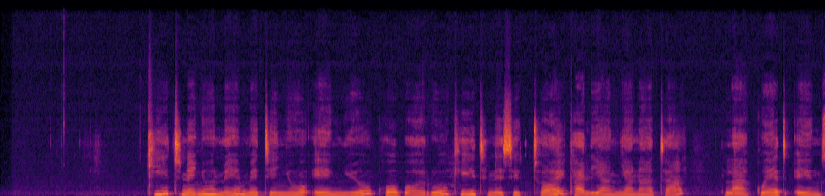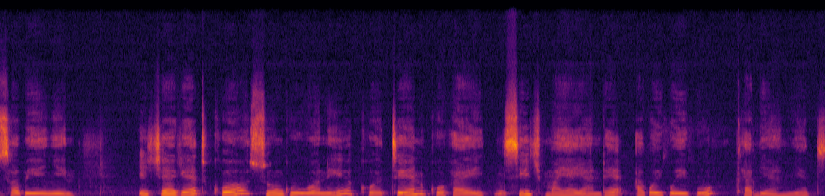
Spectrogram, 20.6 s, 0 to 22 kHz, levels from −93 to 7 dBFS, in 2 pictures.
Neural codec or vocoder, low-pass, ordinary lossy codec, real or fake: vocoder, 44.1 kHz, 128 mel bands, Pupu-Vocoder; none; none; fake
